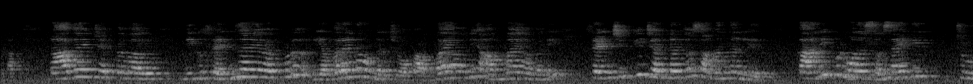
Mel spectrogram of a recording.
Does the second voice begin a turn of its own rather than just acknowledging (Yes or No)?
No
